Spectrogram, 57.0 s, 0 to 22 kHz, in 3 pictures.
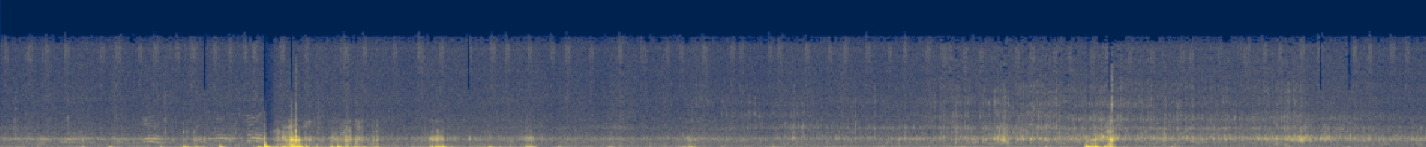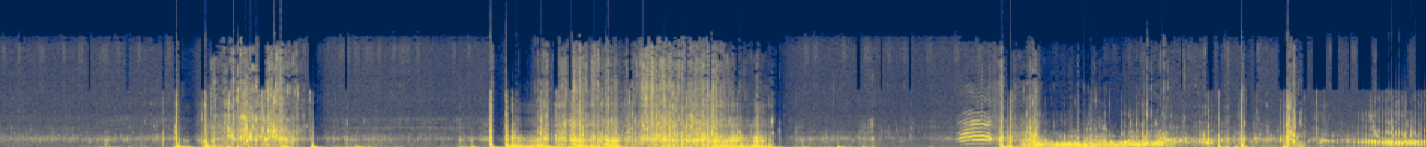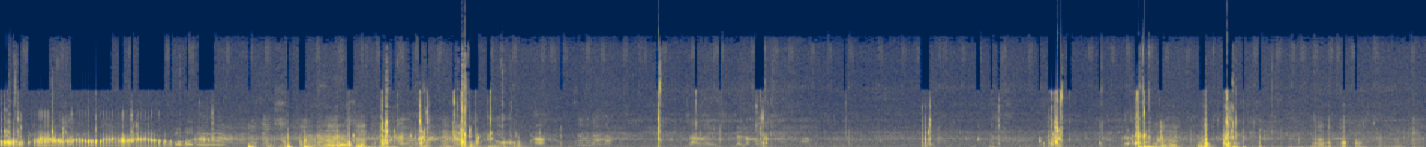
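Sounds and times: water rushing and splashing: 0.0s - 57.0s
muffled underwater gurgling: 32.4s - 45.4s.

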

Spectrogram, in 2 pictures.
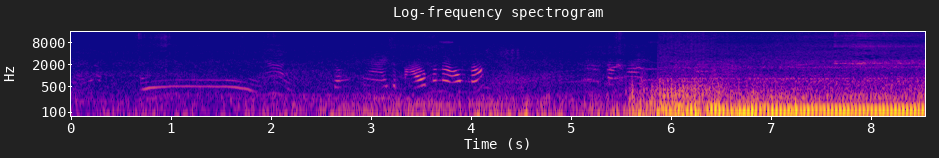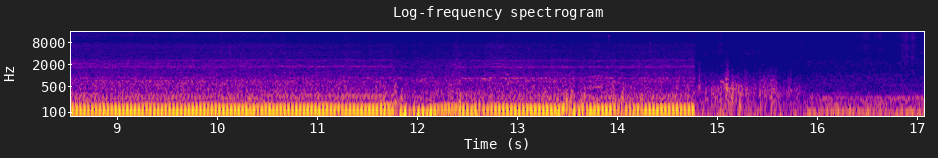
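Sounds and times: engine running: 4.2s - 17.0s.

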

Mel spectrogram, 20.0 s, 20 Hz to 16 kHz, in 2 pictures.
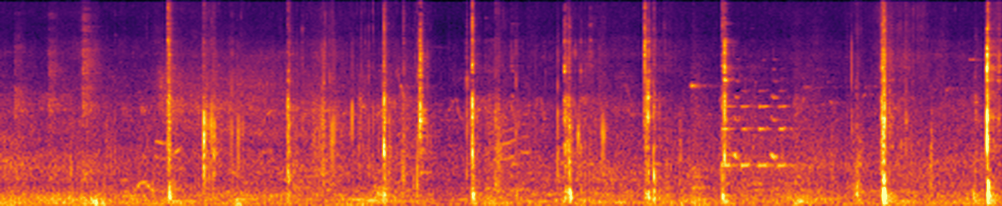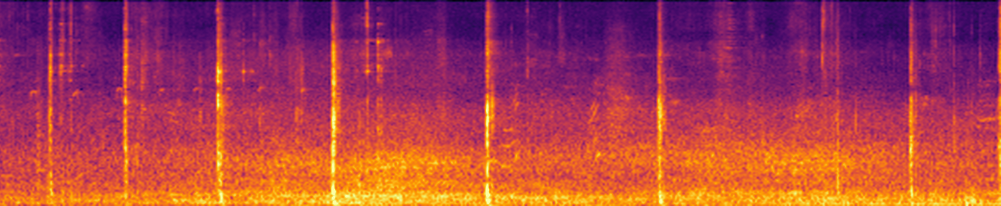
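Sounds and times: shovel chopping into roots and dirt: 3.6s - 7.5s, 8.5s - 14.1s, 14.8s - 15.4s, 18.1s - 20.0s.

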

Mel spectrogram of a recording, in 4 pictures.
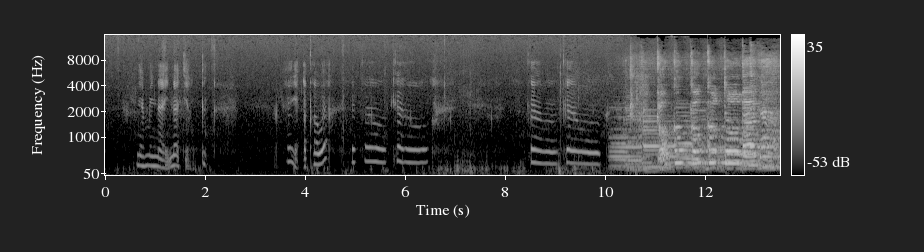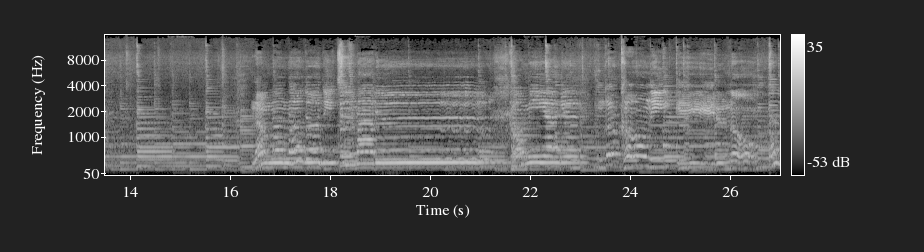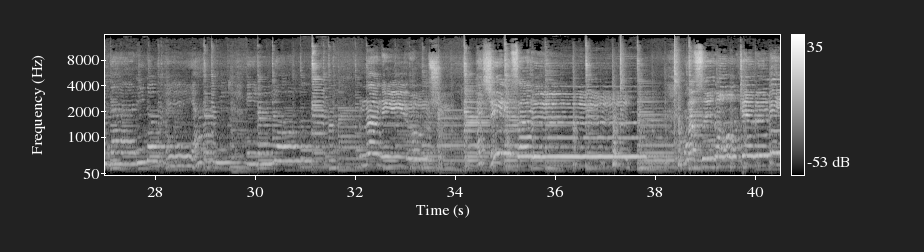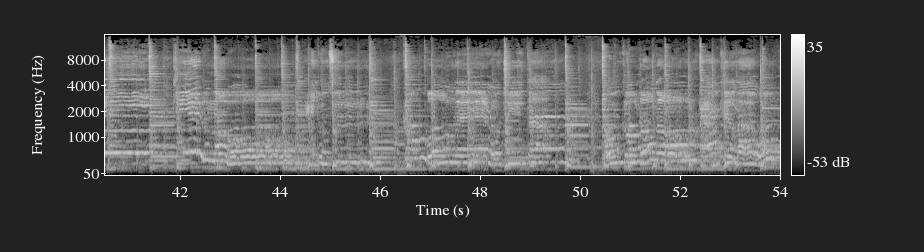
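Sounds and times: acoustic guitar chords: 8.5s - 54.0s
man singing: 10.6s - 13.8s, 16.2s - 27.4s, 32.0s - 54.0s.

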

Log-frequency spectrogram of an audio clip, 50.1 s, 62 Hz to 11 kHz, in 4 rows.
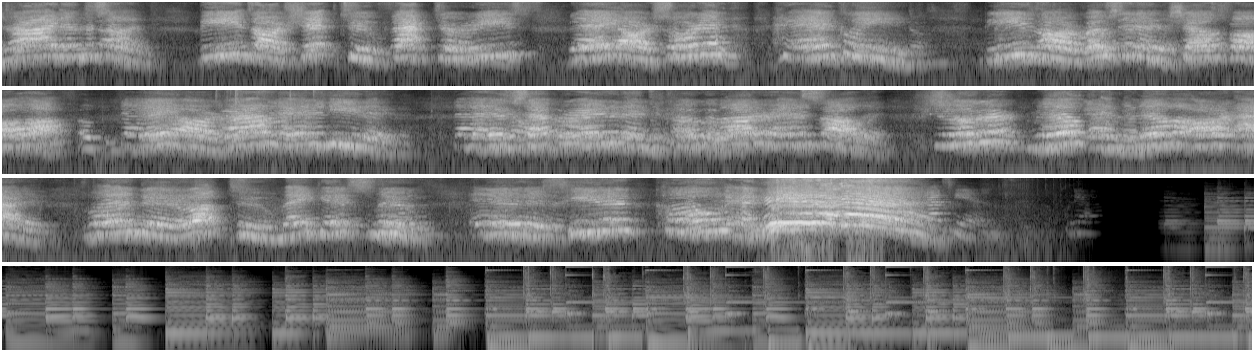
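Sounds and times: children singing together: 0.0s - 34.5s.

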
